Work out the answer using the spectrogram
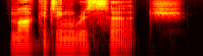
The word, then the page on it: marketing research: British English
